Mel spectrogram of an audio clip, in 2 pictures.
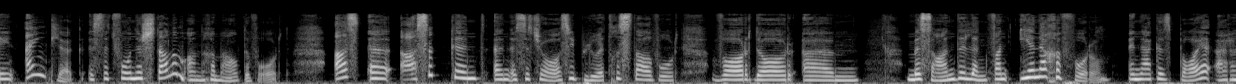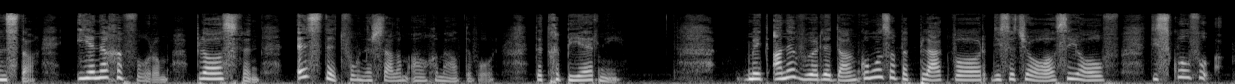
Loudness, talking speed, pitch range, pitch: -18 LUFS, 150 wpm, 195-275 Hz, 230 Hz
